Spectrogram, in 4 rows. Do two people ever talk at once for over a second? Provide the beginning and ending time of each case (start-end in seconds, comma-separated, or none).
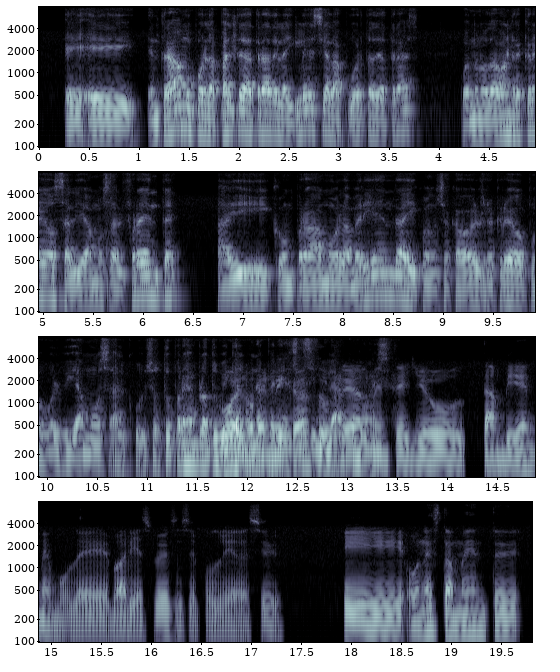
11.7-13.4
